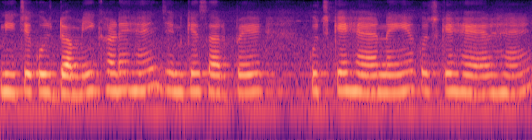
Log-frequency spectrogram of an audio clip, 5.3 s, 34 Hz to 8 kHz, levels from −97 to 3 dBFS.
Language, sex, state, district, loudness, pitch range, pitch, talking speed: Hindi, female, Uttar Pradesh, Deoria, -19 LUFS, 220-230 Hz, 225 Hz, 180 wpm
